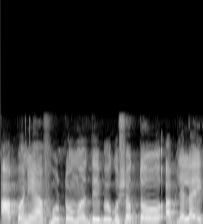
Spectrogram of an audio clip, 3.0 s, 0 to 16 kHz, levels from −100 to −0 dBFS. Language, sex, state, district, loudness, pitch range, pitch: Marathi, female, Maharashtra, Dhule, -15 LUFS, 235-275 Hz, 245 Hz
